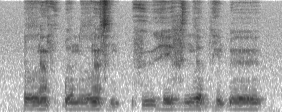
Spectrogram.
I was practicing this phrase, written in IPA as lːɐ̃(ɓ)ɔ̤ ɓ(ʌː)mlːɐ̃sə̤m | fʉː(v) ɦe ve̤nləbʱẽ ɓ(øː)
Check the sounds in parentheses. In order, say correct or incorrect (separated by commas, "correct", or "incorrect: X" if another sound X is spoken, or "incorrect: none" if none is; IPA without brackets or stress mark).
incorrect: f, incorrect: əː, incorrect: none, correct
